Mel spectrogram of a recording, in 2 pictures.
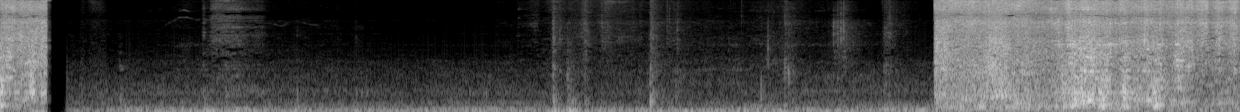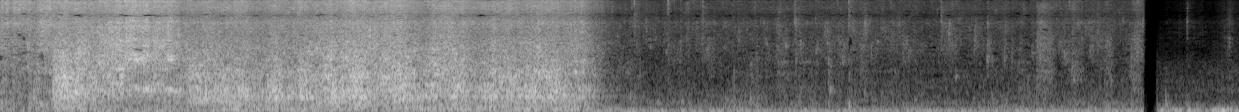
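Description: Water hissing from a garden hose spray nozzle in a steady jet, starting suddenly about a third of the way in, running about four and a half seconds, and cutting off.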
